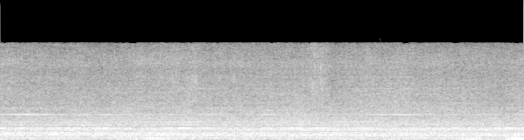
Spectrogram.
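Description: A docked ship's machinery hums steadily.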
